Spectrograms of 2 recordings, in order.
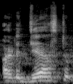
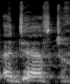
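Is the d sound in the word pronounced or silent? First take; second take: pronounced; silent. First: The d sound is clearly pronounced. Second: The d sound is silent. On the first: The speaker calls it wrong. "जो कि totally wrong होता है" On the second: The speaker calls it right. "यहाँ पर भी जो डी है वो साइलेंट होता है"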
